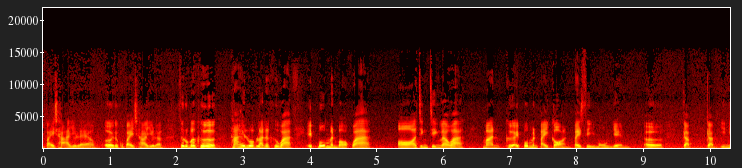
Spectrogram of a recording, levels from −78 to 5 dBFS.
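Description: Gain pumping runs through the whole speech clip. The room noise sits about 28 dB below the speech, and the gain swings by about 5 dB as loud sounds are pulled down, so loud and soft parts end up closer in level and the sound is squashed. This is likely an input gain set far too high, with a fast limiter clamping it down on loud syllables. On a waveform the peaks look flattened.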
